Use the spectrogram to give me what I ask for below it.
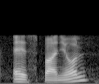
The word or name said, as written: español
